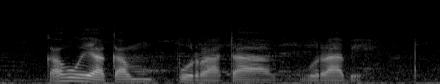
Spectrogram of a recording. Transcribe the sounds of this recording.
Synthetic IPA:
kʼa̰hʊjakʼam̩pʼʊratʼabʊraːbɛ̰

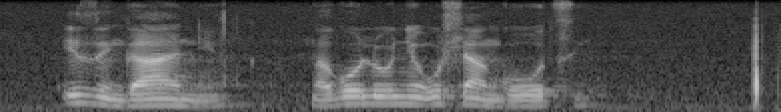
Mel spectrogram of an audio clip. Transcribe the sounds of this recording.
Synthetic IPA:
iziŋani | ŋak̬oluɲɛuɬaŋoːt͡sʰi

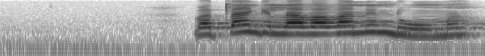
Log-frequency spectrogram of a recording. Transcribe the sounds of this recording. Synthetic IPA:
βat͡ɬaŋɡilaβaβanindʱuːma

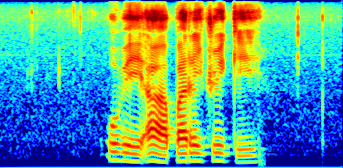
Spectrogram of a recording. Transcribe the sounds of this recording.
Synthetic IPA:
ʊβɛaɦapʼaɾet͡ʃʼwekʼɪ

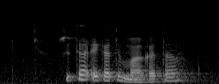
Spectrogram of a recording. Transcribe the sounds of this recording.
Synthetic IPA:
ʂitaʔɛkatim̤akata

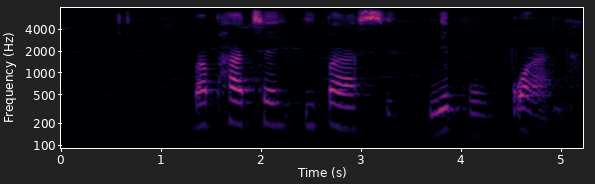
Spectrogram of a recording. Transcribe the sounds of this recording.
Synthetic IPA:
ɓapʰatʰɛipʼasi | neb̥ʱuk̬ʼwa̰ːna

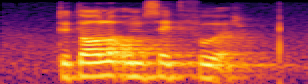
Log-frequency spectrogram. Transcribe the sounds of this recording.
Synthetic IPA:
tutɑːləʔɔmsɛtfuər

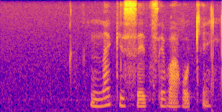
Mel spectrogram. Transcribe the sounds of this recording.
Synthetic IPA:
n̩nakʼɪset͡sʼɪba̰ɣʊ̰kʼɪ

